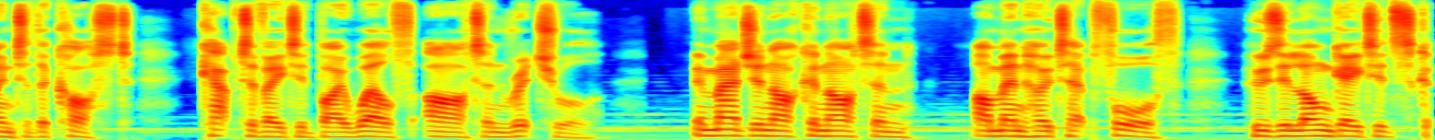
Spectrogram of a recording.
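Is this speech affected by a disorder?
No.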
